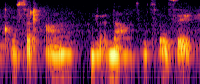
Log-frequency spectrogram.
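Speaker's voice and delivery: breathless whisper trailing off; hushed, fading list. Shown as a demonstration. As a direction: whisper the words as if exhausted. Whispered repetition of the cycle.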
